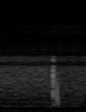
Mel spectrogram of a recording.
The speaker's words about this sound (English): And these calls sound very different from the long-distance network that you would get calling from, say, New York to Portland. The long-distance network sounded like this. Notice the smooth, pure white noise.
